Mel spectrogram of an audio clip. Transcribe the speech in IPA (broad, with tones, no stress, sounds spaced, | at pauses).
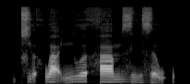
t͡ɕ ɨ̰˧˨ ə̯ h w a̰ː˧˨ ɲ u˧ ə̯ h aː˧ m z i̤˨˩ z ə̰˧˨ w ʔ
